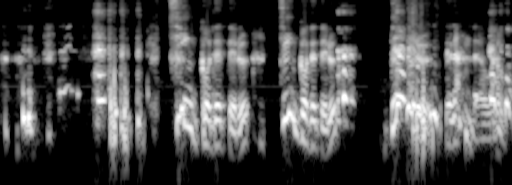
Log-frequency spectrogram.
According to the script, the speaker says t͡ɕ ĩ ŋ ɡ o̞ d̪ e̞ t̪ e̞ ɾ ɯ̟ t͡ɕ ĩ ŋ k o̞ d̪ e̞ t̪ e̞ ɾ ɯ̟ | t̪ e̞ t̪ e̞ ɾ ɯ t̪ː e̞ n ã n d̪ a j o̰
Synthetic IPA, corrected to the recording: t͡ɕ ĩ ŋ k o̞ d̪ e̞ t̪ e̞ ɾ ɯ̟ t͡ɕ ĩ ŋ k o̞ d̪ e̞ t̪ e̞ ɾ ɯ̟ | d̪ e̞ t̪ e̞ ɾ ɯ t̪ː e̞ n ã n d̪ a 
